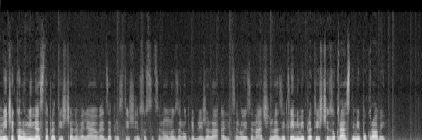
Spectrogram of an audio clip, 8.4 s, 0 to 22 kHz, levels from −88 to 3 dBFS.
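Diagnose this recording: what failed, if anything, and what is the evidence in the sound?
Nothing in the recording points to a failure at any stage of the chain. The steady background noise belongs to the room around the microphone, and the level shifts near half a second and again around 5 s are the talker moving relative to the microphone.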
